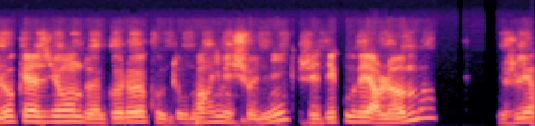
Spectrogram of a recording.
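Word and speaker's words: Meschonnic: Est-ce qu'on le prononce bien ? Meshkonik.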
